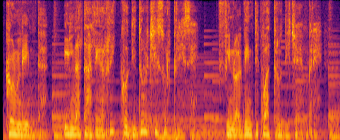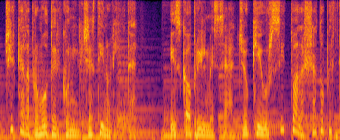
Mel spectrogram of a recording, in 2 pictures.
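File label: Italian, male, commercial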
